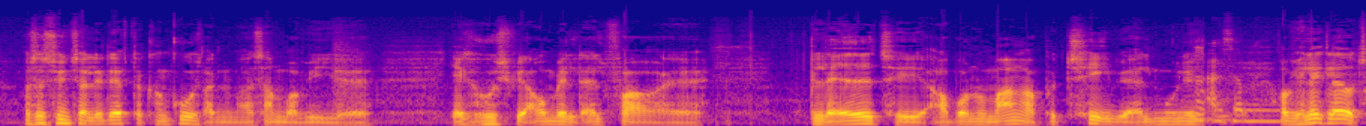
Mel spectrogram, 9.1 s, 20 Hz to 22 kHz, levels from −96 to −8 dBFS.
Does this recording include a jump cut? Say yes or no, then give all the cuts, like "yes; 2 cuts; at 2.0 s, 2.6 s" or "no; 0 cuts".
yes; 2 cuts; at 1.3 s, 8.0 s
